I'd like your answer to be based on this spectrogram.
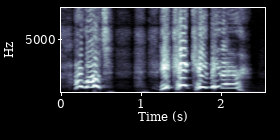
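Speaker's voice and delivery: very high, very loud panicked cry. Playing the mother trying to climb away in a scene: panicking. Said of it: "panicking and trying to climb away".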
